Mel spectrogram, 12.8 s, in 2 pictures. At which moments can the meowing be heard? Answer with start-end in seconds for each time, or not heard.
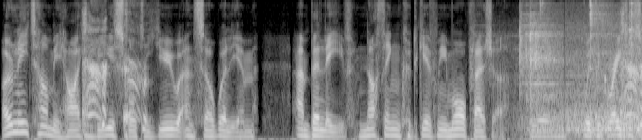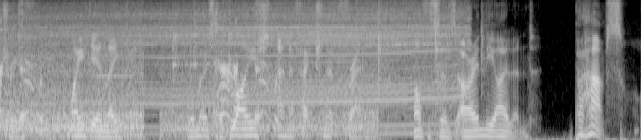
not heard.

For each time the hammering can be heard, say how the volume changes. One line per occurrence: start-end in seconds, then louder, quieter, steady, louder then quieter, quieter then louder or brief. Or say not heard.
4.7-11.4 quieter.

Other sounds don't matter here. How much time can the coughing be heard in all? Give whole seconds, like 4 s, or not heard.
2 s.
